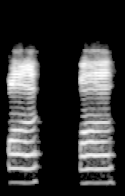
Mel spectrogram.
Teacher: Dan sifatnya adalah jelas ya. Bunyi ko tidak ada hembusan nafas yang mengalir ya ketika pengucapan bunyi ko.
